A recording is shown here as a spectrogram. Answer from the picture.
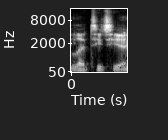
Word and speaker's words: Laetitia: Laetitia.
